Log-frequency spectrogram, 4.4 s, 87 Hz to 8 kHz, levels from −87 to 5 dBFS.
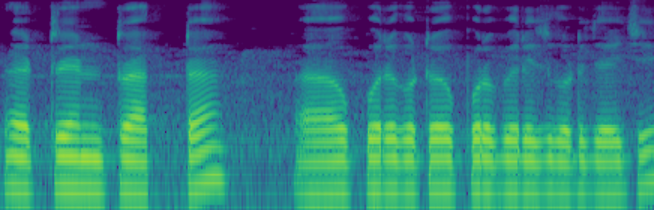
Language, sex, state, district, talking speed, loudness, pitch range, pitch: Odia, male, Odisha, Malkangiri, 135 wpm, -17 LUFS, 125-135 Hz, 130 Hz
